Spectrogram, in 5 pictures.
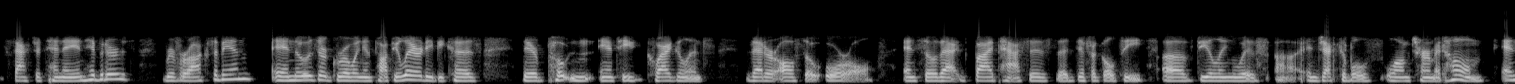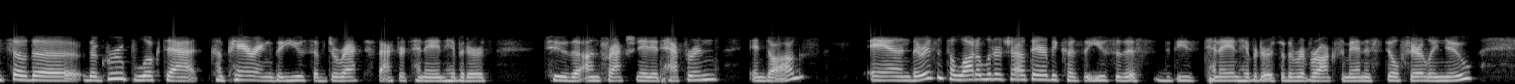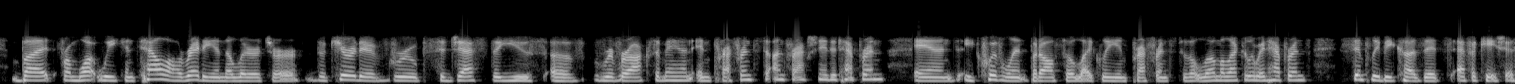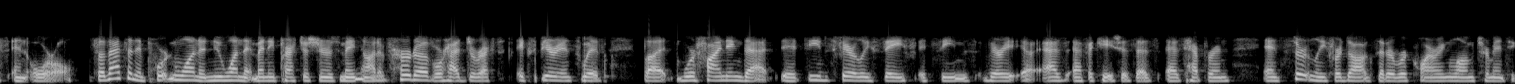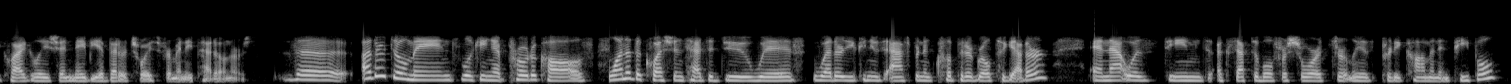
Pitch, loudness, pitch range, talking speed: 180 Hz, -19 LUFS, 170-200 Hz, 170 wpm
